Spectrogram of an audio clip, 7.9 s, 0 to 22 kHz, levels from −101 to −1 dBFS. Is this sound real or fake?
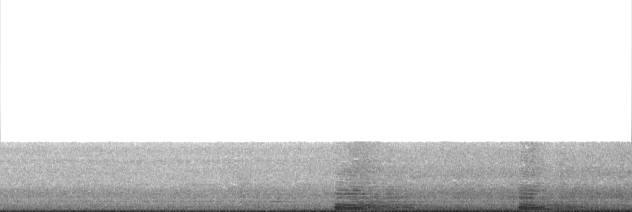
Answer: real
